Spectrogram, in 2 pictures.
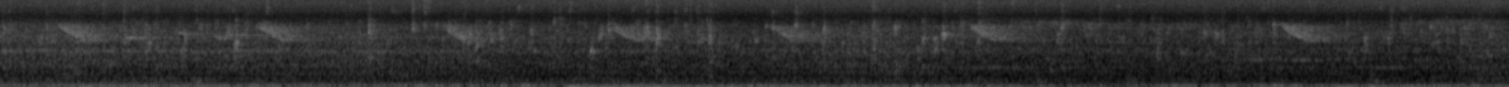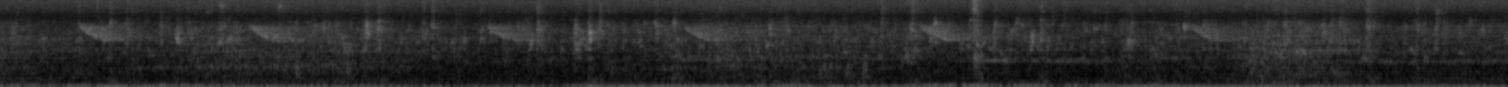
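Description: A small bird chirping repeatedly, short high downward-sliding notes about twice a second, over a low steady rumble.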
